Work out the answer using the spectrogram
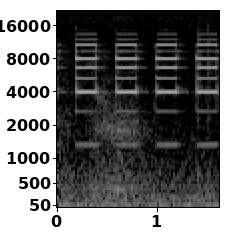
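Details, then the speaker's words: Custom STM32 drone flight controller (MH-FC V2.2) powered on with FS-i6 transmitter off: even high beeps about every 0.4 seconds in a quiet room; buzzer code meaning receiver not connected, waiting for iBus data. "네, 전원을 넣었고 이런 비품이 들리고 있는데 지금 이 비품은 조종기랑 수신기가 연결이 되고 있지 않아서 나는 비품입니다."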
